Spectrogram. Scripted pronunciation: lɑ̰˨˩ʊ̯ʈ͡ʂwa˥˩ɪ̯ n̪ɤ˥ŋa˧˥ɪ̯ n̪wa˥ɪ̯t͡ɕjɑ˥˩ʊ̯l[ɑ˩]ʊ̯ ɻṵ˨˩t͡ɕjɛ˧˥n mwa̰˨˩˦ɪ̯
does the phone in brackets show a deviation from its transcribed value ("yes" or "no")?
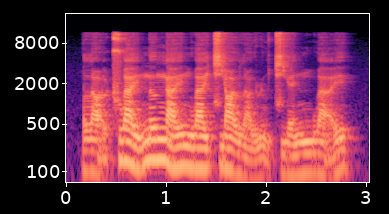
no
